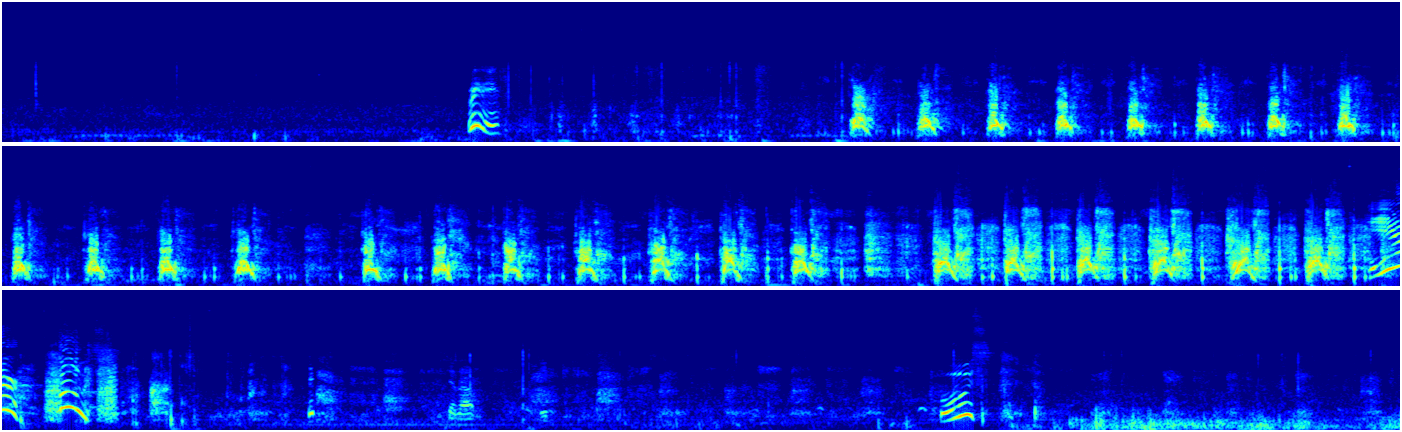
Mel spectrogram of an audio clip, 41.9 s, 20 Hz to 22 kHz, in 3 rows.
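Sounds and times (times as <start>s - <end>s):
dog barking: 8.4s - 16.6s, 17.6s - 22.3s, 23.3s - 27.5s.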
